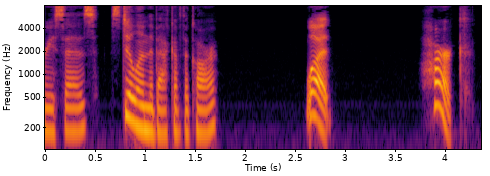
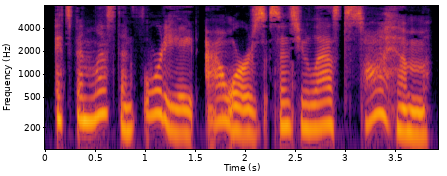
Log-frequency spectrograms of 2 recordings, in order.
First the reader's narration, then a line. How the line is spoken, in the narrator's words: I mutter to myself, not quite able to bite back a smile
